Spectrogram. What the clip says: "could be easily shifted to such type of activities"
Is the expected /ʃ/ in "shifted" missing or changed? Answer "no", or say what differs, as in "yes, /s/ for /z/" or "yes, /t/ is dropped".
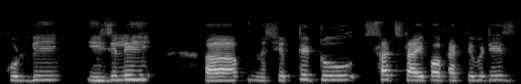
no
